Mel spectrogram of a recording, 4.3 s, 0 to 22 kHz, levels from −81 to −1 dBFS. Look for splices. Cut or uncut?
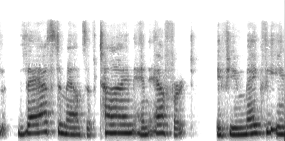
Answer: cut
